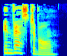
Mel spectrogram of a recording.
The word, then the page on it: investible: American English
